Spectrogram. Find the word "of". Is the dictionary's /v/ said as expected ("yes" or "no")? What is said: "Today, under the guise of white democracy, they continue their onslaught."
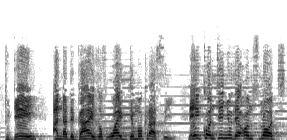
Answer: no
